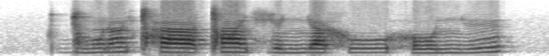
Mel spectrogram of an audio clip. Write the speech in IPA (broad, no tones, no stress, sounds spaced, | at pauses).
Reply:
ɡ͡ǀ ũ ɾ œ̃ ǀʰ aː ǀ ã ç ɛ ɲ a x uː h o ɲ ɪ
